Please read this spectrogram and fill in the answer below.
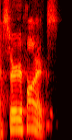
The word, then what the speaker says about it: Stereophonics: Yeah, Stereophonics.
